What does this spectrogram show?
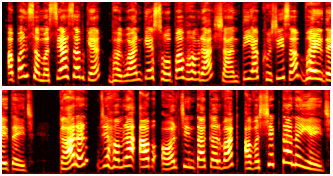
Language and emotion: Maithili, happy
